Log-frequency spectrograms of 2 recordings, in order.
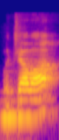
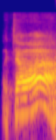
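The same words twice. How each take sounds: First: The final vowel is cut off short. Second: The final vowel is drawn out long. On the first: "అక్కడ ఆపేశాను అనుకోండి" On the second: "ఆ వా దగ్గర దీర్ఘం తీశానంటే అర్థం మారిపోయింది"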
